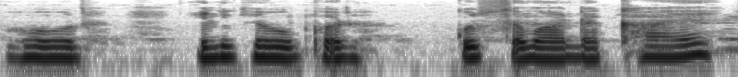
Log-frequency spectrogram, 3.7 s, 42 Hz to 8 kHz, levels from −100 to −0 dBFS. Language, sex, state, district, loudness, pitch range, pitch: Hindi, male, Uttar Pradesh, Saharanpur, -17 LUFS, 155-170 Hz, 160 Hz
